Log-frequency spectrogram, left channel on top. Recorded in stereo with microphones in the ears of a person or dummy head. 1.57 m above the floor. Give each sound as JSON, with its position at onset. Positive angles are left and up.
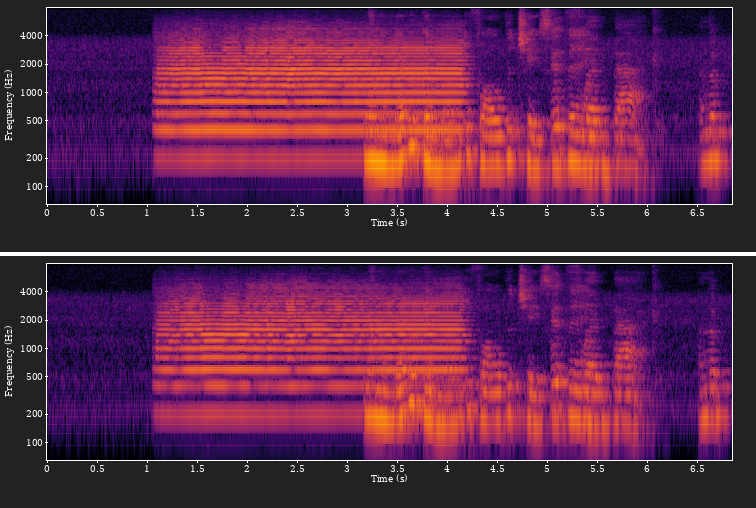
{"t": 1.1, "sound": "a trumpet", "side_deg": -15, "distance_m": 1.0}
{"t": 3.2, "sound": "a woman speaking", "side_deg": 15, "distance_m": 1.1}
{"t": 5.0, "sound": "a woman speaking", "side_deg": -50, "distance_m": 2.0}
